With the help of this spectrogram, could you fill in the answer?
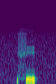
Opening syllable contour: rising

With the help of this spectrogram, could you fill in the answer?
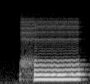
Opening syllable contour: high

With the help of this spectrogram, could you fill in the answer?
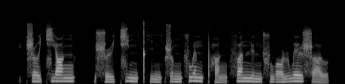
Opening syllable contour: high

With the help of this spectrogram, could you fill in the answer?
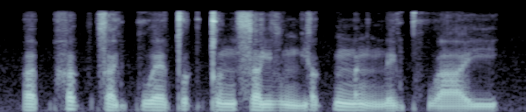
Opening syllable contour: low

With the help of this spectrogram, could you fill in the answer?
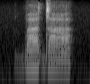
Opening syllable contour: high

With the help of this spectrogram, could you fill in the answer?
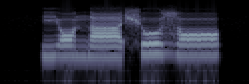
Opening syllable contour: low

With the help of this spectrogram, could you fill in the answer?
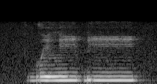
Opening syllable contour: high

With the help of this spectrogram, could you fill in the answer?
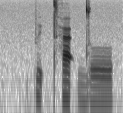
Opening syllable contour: high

